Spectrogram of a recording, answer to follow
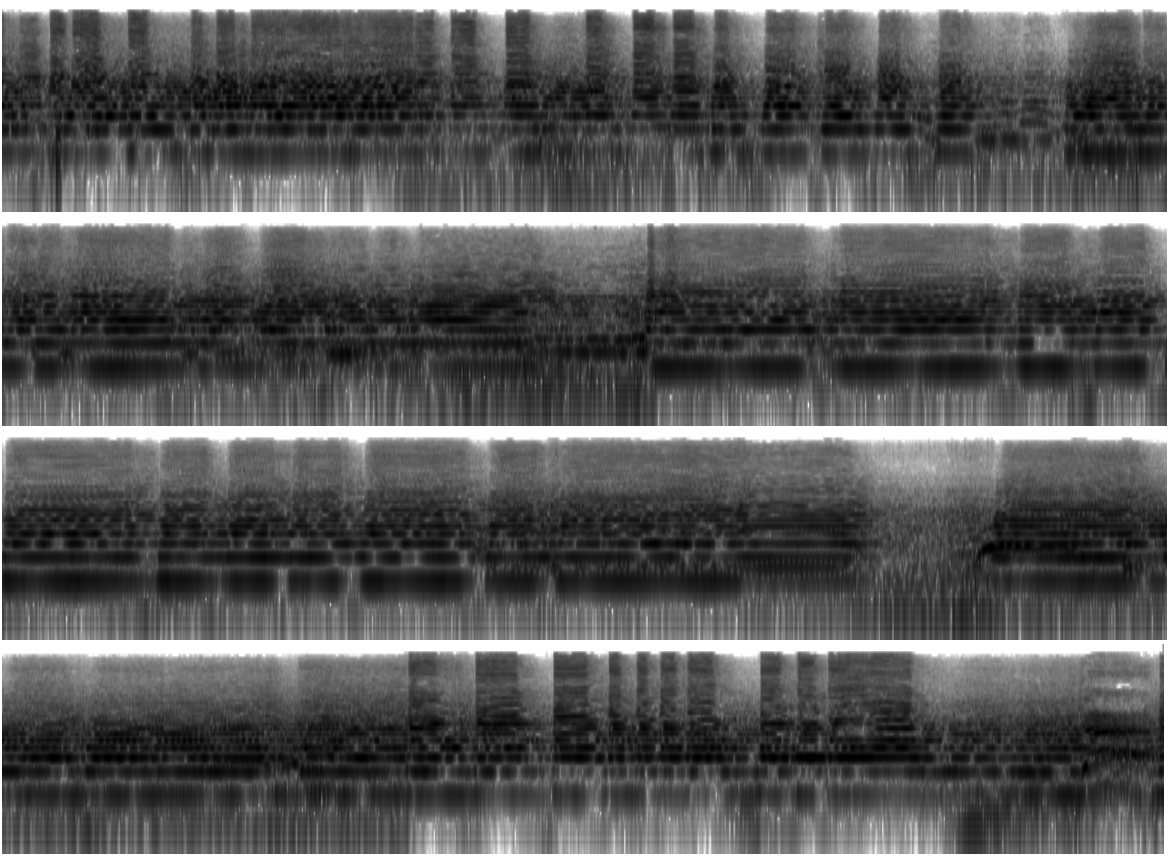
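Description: Truck air horns sounding almost continuously from a line of passing lorries. They hold a steady chord, with an extra tone joining for a stretch and three short breaks.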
